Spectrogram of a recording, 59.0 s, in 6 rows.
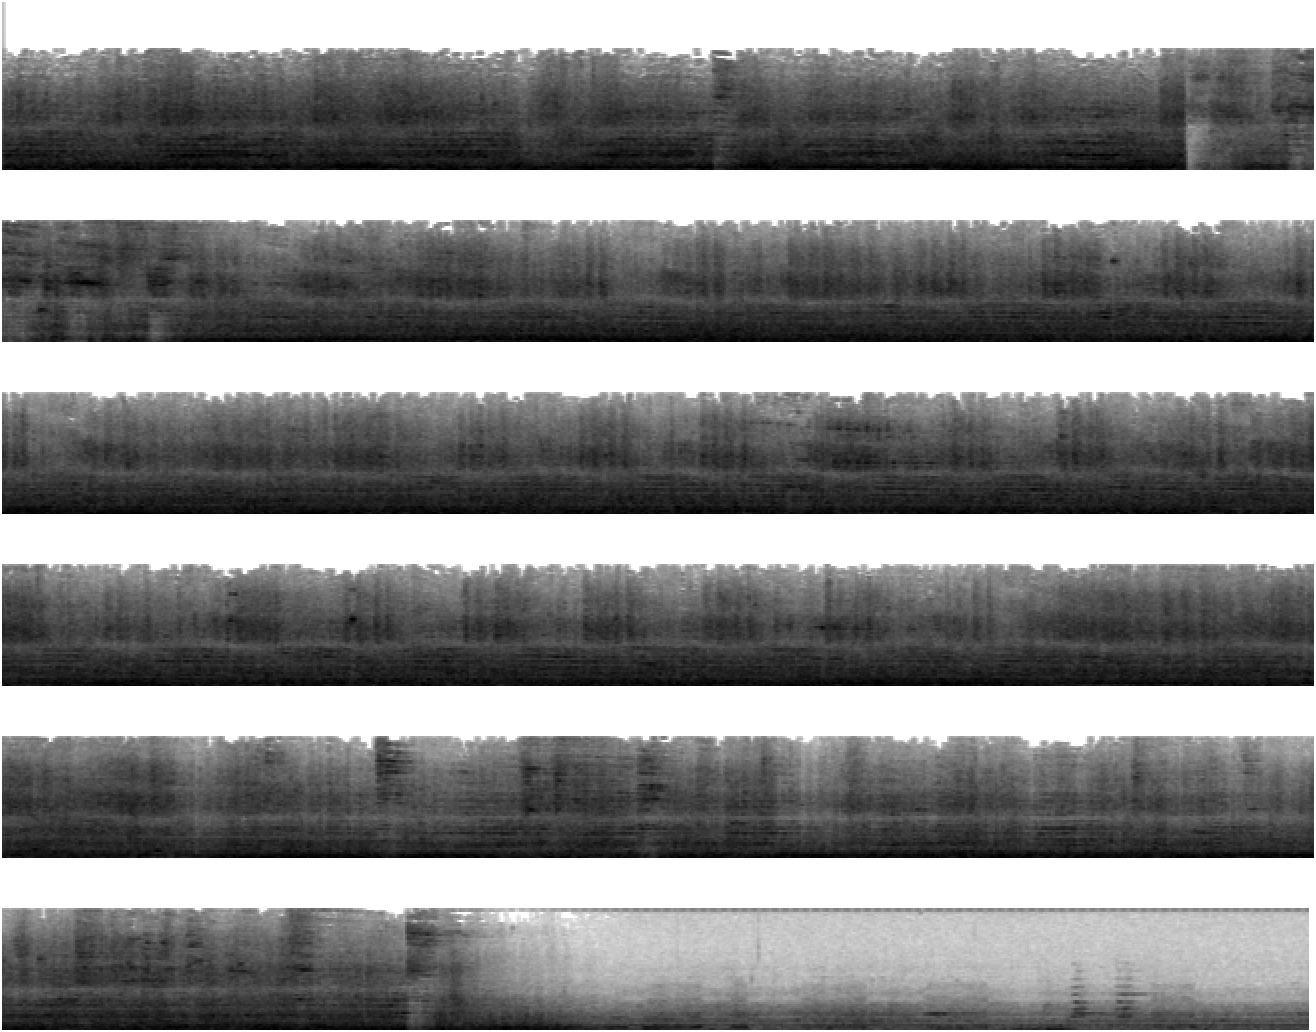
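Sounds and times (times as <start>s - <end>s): freight train rolling past: 0.0s - 59.0s.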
